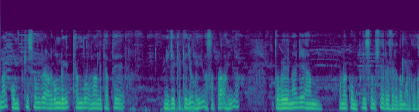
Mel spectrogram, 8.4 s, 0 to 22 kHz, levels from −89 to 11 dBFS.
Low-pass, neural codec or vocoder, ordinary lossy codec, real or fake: 7.2 kHz; none; none; real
